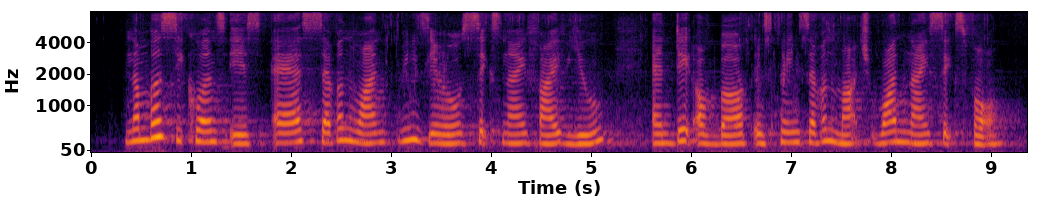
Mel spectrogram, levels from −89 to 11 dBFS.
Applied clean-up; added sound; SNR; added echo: neural separator model SepFormer DNS4.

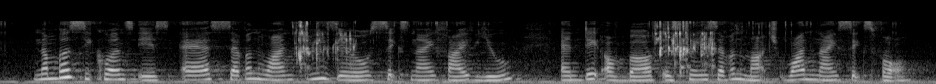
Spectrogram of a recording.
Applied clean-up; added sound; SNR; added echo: none; Liquid; 9 dB; reverberation time 1.1 s.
